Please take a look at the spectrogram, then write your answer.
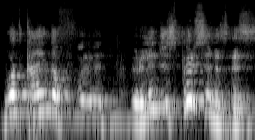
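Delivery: high, loud and outraged; indignant advisor. Acted. Advisor denounces the Patriarch.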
